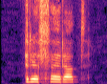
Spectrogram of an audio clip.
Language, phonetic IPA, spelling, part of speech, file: Polish, [rɛˈfɛrat], referat, noun, Pl-referat.ogg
